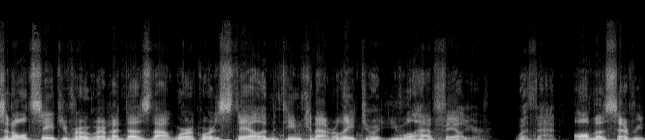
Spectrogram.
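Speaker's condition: Cleft lip and palate

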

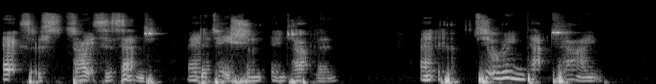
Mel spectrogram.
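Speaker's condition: Spasmodic dysphonia; expects to speak perfectly in a few minutes, asks hosts for healing meanwhile

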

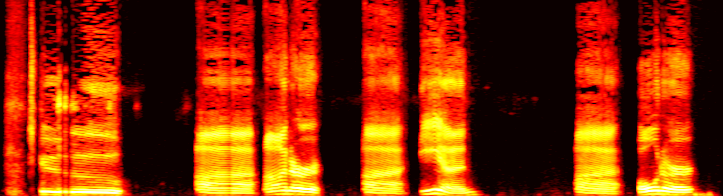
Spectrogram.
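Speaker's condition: Aphasia; missing words

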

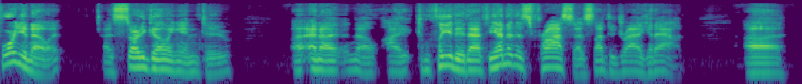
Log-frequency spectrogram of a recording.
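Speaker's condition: Bilateral cleft lip and palate; speech once unintelligible, about nine years of speech therapy, now able to hold conversation

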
